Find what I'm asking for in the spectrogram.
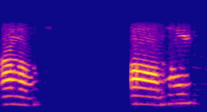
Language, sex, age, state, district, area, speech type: Assamese, female, 30-45, Assam, Kamrup Metropolitan, urban, conversation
